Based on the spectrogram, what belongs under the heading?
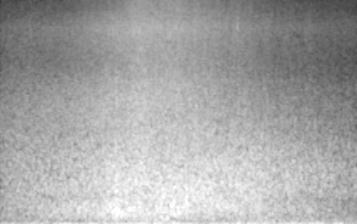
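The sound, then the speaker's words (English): Ocean waves wash onto the shore in one broad swell of surf, rising to a roar midway and then easing off, with a steady hiss and no voices. “Imagine the sea with its vast beauty.”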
